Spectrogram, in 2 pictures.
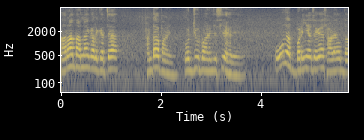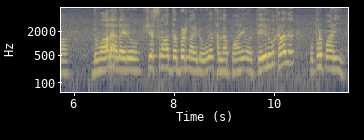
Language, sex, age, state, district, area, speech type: Dogri, male, 30-45, Jammu and Kashmir, Udhampur, urban, spontaneous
